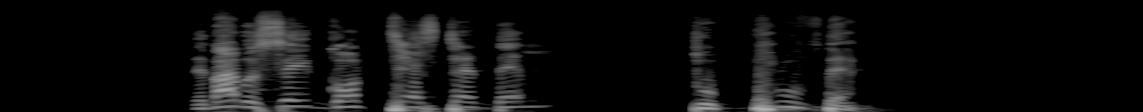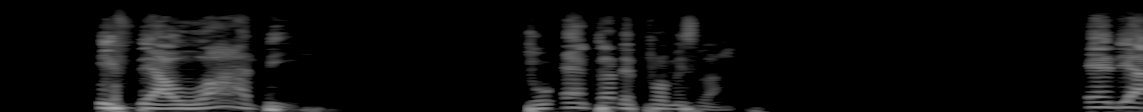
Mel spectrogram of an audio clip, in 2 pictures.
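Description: A man preaches with animation through a microphone, in short bursts with pauses.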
